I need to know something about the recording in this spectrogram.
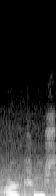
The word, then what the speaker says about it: Arceus: through the stream tonight the only correct pronunciation I only say aruse because uh I get harassed whether I say any other pronunciation it feels like arus is the only one that doesn't get me just slammed in chat so yeah it is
